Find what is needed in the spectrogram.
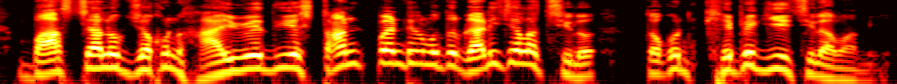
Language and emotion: Bengali, angry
